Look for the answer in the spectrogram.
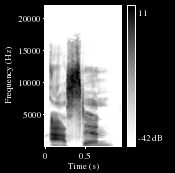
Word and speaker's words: Astin: Like, I've recorded whole podcast episodes and have said the celebrity's name wrong, like Skylar Astin. I think I called him Skylar Austin for like the whole episode, and I like literally was like, I'm a fucking idiot.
